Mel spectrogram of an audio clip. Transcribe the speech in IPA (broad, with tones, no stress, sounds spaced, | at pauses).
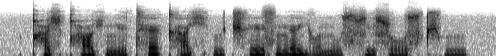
qʰ ɛ˨ ç qʰ oː˨ ç ɲ e˨ tʰ ɛ˦ kʰ a˨ ç ʔ ɯ˨ t͡ʃʰ eː˦ s ŋ ɛ˦ j ɤ˨ n u˨ s ɬ i˦ ɬ oː˦ s t͡ʃʰ ɯ˦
